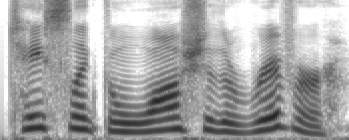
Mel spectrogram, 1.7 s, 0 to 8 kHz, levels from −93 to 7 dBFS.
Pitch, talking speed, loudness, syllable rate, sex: 215 Hz, 240 wpm, -16 LUFS, 5.3 syllables/s, female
